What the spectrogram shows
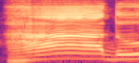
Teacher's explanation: এই হাটা উচ্চারণের সময় আমরা গলার মধ্যে হালকা আওয়াজ করলে এই হাটা সহি শুদ্ধ উচ্চারণ হবে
